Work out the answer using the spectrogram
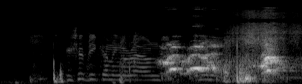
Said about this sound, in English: And there goes the dogs. Going nuts.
